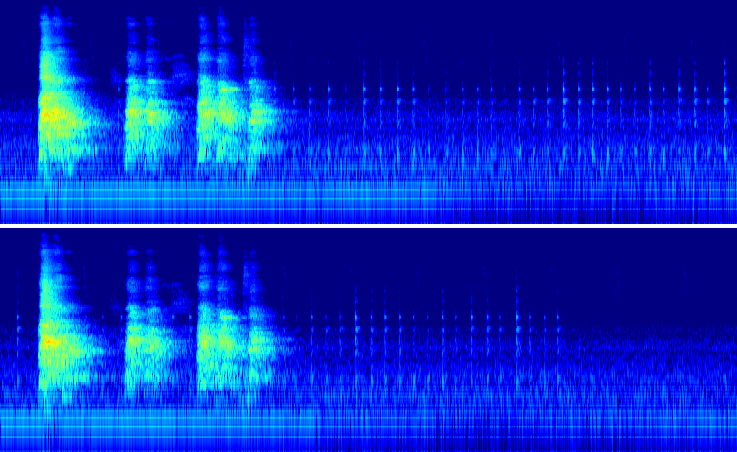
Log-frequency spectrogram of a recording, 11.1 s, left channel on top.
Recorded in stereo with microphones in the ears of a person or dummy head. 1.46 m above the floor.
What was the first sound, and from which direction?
A dog barking, centre (ahead or behind).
